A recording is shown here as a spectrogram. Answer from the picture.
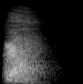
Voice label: effort, en US; Thresh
